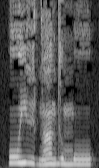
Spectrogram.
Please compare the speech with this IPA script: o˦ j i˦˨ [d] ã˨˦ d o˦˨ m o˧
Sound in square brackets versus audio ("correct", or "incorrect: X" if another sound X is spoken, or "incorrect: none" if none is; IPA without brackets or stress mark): correct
